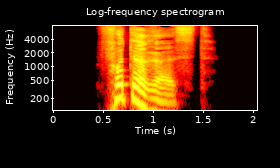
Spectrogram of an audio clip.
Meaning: second-person singular subjunctive I of futtern
- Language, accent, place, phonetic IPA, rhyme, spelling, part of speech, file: German, Germany, Berlin, [ˈfʊtəʁəst], -ʊtəʁəst, futterest, verb, De-futterest.ogg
